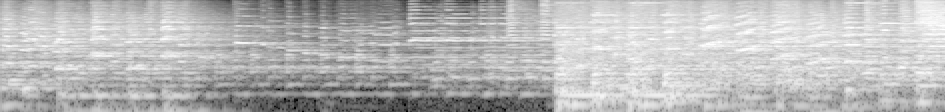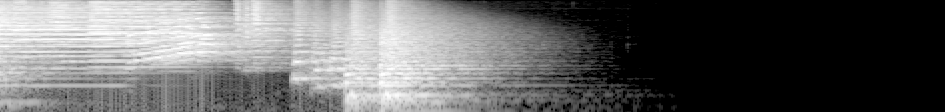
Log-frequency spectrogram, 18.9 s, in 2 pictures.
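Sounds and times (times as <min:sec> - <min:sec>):
galop music: 0:00.0 - 0:14.4.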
